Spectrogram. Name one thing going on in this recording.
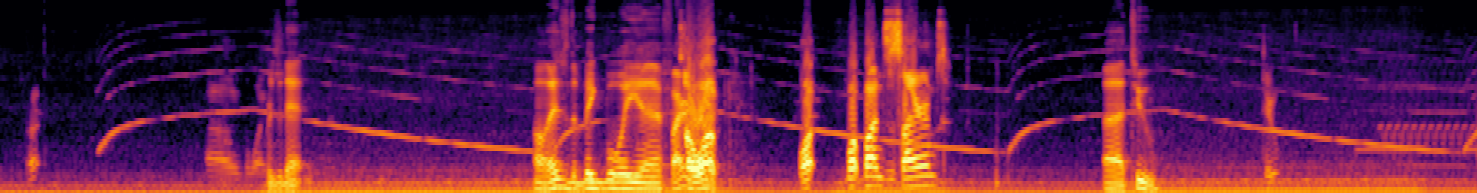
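A siren wails in rising and falling sweeps.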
